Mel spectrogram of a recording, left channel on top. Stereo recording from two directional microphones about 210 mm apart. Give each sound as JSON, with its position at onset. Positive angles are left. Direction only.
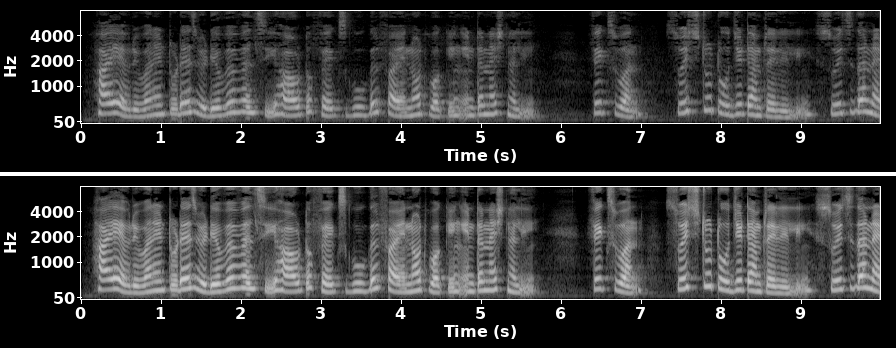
{"t": 0.2, "sound": "a woman's voice", "side_deg": -15}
